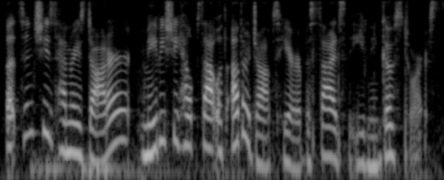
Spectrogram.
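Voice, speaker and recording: An actress playing a determined, resourceful amateur sleuth in an audio drama, brisk and persuasive as she narrates and talks. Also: on the high side, sing-song, a bit bright, slight background noise. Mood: urgent, observant. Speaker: narrator and lead character.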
